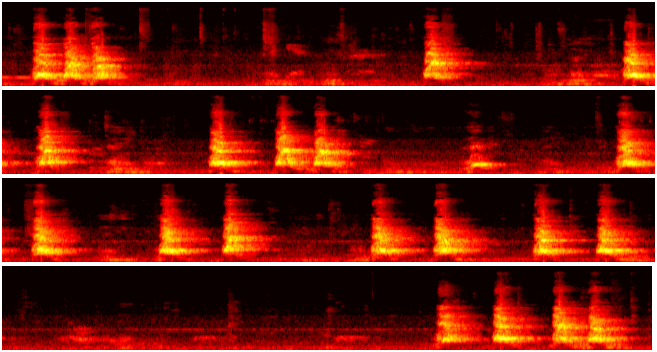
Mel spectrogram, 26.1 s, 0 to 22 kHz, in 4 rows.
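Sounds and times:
dog barking: 0.3s - 1.5s, 4.2s - 4.8s, 6.2s - 7.4s, 8.6s - 10.2s, 11.2s - 11.6s, 12.7s - 13.9s, 14.6s - 15.9s, 16.7s - 19.6s, 23.9s - 26.0s.

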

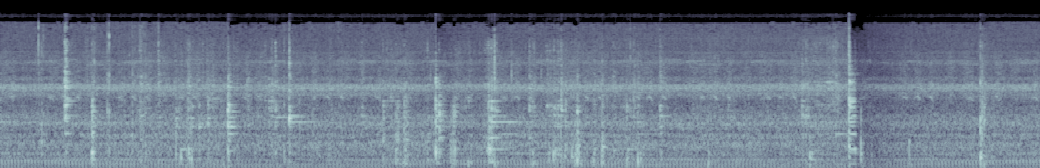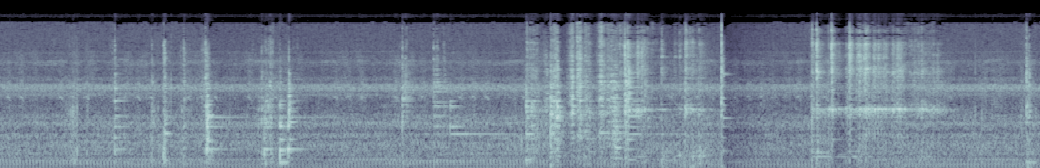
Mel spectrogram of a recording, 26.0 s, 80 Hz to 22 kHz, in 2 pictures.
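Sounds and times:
metal shovel scraping rocks: 0.8s - 9.1s, 10.0s - 10.8s, 13.8s - 16.9s, 18.0s - 22.2s, 23.1s - 25.0s.

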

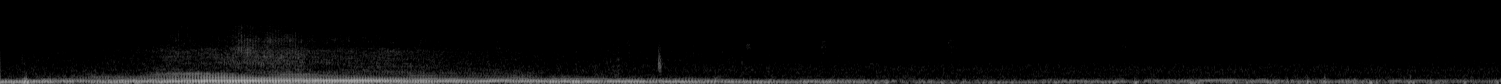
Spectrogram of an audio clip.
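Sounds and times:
engine passing by: 0.0s - 9.0s, 10.0s - 15.0s.

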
